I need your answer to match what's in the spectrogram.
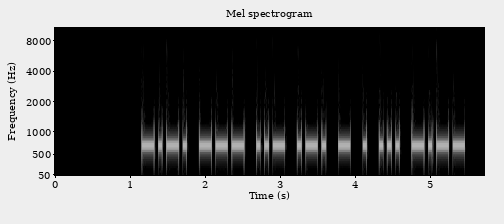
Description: Morse code, heard as a keyed tone, about 22 wpm, 700 Hz. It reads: COURTESY
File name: practice / 22wpm / Eight Letter Words - 22wpm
